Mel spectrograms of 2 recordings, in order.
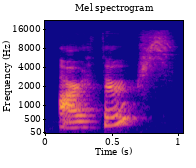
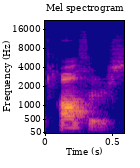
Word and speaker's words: authors: out it supported independent Arthur did I say it right authors authors I can never say that word right there's no R until the end yeah Arthur well okay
